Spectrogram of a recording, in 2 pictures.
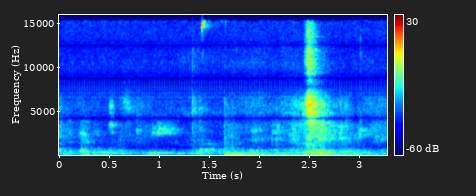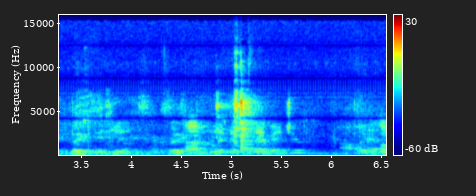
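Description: Indistinct talking in the room, with a low thump a little under two seconds in and a couple of sharp metallic clinks later on.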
